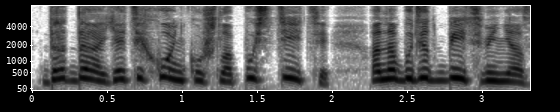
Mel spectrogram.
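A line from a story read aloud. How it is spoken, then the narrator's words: Shouting while struggling. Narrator (Russian): закричала она, вырываясь из моих рук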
